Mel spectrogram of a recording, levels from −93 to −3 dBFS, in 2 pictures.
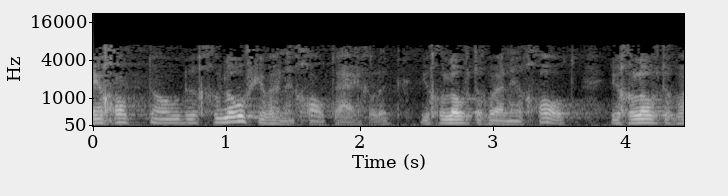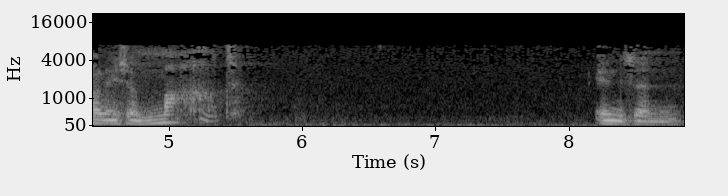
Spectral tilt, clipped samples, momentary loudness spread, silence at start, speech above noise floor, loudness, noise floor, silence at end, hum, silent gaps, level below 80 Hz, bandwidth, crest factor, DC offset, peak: -5 dB/octave; under 0.1%; 15 LU; 0 s; 30 dB; -34 LUFS; -64 dBFS; 0.05 s; none; none; -66 dBFS; 7.2 kHz; 22 dB; under 0.1%; -14 dBFS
